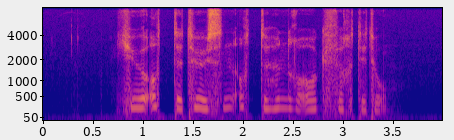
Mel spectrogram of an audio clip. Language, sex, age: Norwegian, female, 37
